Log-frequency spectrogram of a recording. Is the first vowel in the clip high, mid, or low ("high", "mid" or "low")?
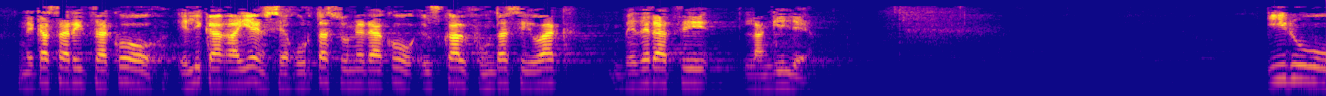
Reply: mid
